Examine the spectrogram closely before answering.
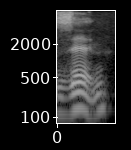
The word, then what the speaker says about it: Zen: Chan is the Chinese pronunciation of sudden awakening, which the Japanese pronounce Zen.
